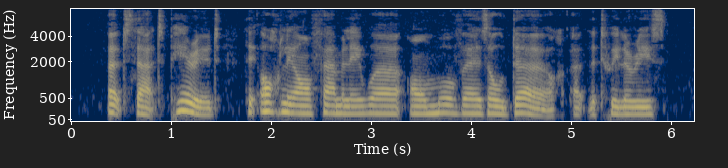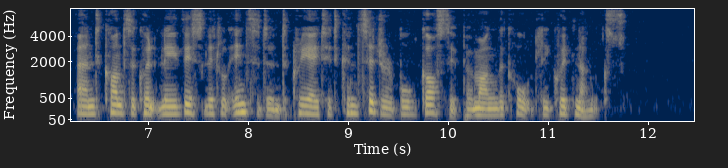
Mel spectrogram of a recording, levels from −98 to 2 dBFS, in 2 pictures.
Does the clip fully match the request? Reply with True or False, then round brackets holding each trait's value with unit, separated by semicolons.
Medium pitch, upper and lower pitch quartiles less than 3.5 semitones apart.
True (155 Hz; 2.5 semitones)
